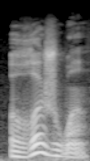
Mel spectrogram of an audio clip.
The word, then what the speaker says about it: rejoint: Rejoindre, rejoint. Okay? Same thing. Final T not pronounced. Joint. So when you get this O-I-N combination of letters, you get the sound ouin. Okay, joint, and then rejoint.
